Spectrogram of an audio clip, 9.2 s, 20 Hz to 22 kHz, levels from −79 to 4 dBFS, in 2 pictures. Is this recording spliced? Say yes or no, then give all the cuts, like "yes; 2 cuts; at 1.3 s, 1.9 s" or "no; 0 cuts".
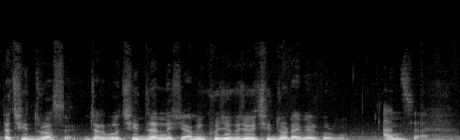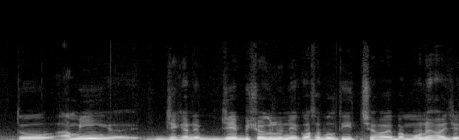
no; 0 cuts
